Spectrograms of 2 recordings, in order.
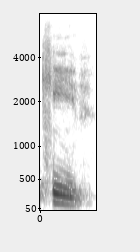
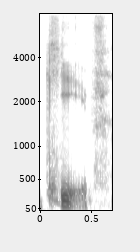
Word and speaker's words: Kyiv: When Putin invaded Ukraine, he thought he would take Kyiv and all of Ukraine in a matter of days.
